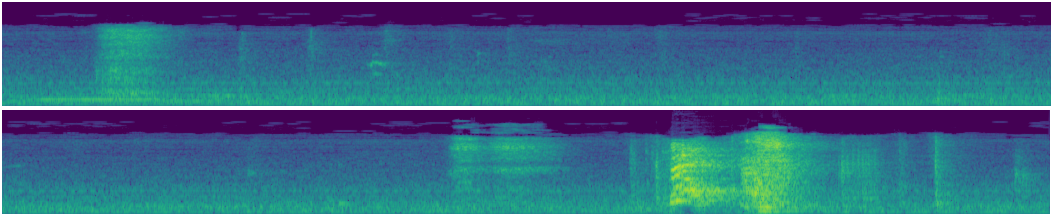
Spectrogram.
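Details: Sneezing: a faint breathy burst early, then a sharp sneeze burst with a short follow-up near the end, over steady room noise.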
